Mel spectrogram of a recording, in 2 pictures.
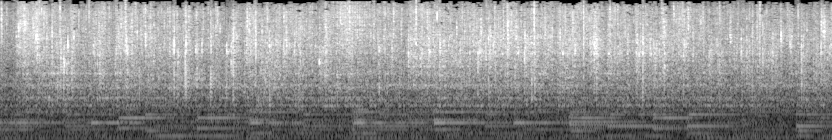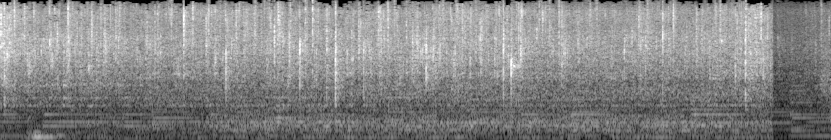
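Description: Carrot and corn patties sizzling and crackling as they fry in shallow oil in a nonstick pan. The sizzle cuts off suddenly just before the end.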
